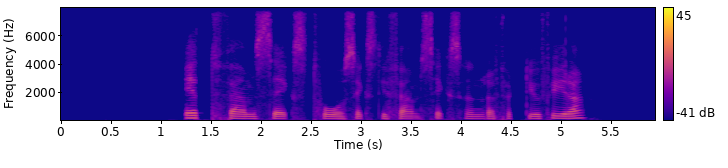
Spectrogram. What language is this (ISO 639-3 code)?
swe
